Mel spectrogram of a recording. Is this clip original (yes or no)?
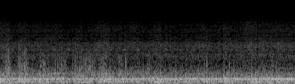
no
